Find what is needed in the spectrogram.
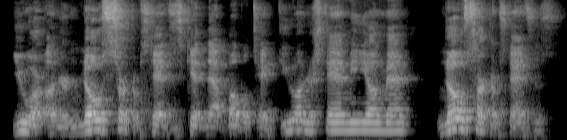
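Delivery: loud, firm scolding, slowing on the last words; stern mom. Retold or imitated. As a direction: lay down the law to your son. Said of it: "looked at him and said".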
